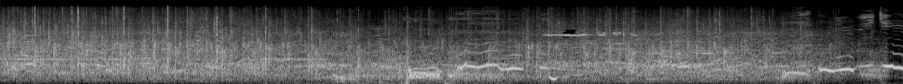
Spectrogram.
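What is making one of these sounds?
A crowd of children cheers and chatters loudly.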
